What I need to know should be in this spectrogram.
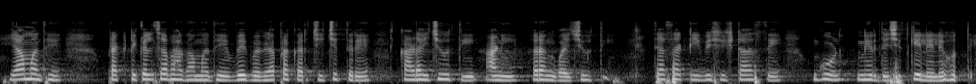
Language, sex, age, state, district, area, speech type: Marathi, female, 18-30, Maharashtra, Satara, urban, spontaneous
